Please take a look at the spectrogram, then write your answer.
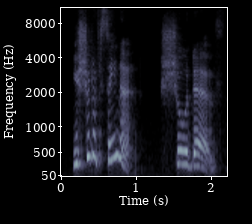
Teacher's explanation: We're taking the D from should, linking it to that kind of schwa sound that's in there.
